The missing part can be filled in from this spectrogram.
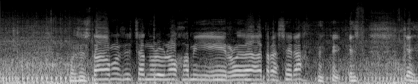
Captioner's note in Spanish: risas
